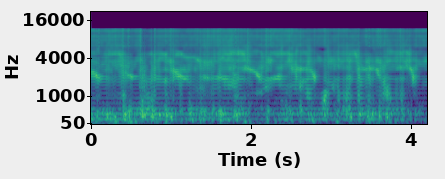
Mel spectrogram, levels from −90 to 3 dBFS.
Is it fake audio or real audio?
fake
